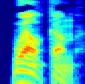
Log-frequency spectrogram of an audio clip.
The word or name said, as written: welcome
